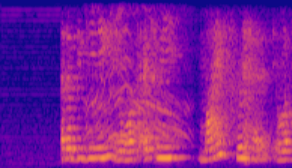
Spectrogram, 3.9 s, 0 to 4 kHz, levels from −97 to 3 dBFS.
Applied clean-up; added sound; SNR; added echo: none; Cheering; 12 dB; reverberation time 0.6 s.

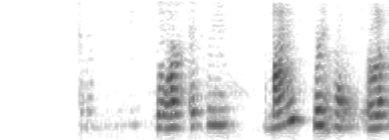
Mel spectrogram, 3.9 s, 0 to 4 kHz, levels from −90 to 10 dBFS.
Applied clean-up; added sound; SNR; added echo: neural mask model DeepFilterNet 3.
